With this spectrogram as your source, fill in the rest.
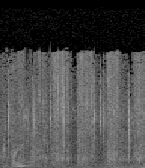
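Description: A campfire crackles.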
